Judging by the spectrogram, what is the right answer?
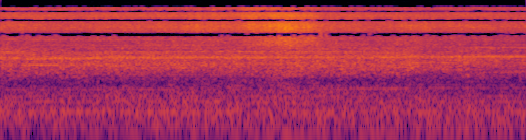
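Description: Flatbed tow truck's engine running steadily at idle, a constant low hum.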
